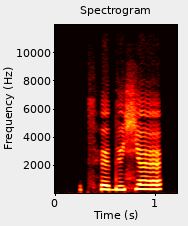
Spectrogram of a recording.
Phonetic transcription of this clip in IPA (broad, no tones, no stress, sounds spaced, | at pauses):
t͡sʰ ɛ d ɪ ɕ æ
